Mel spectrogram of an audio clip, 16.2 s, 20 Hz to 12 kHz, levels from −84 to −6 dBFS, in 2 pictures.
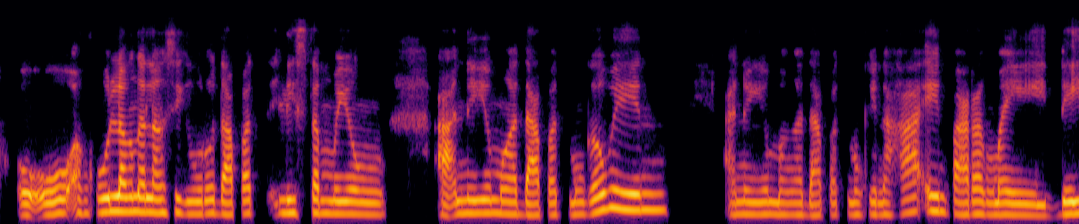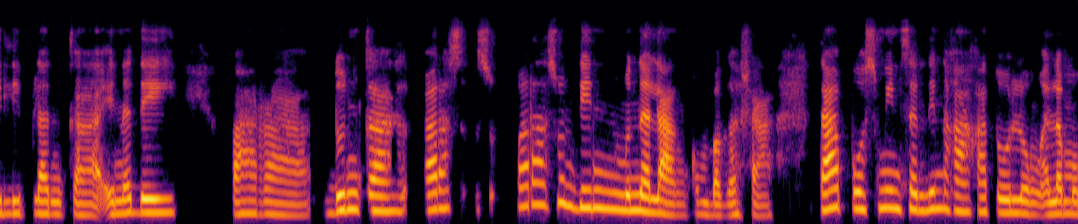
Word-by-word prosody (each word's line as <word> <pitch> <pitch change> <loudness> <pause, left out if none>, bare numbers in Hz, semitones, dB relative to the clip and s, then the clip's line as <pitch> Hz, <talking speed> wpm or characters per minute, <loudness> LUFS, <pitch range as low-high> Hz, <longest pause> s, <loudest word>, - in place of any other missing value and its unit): oo, 175 +3 +2
ang 200 - -3
kulang 215 +1 +5
na 210 - +5
lang 200 -1 +3
siguro 185 -1 -2
dapat 185 +1 -1
ilista 195 +1 -1
mo 190 -1 0
yung 180 -2 0 0.4
ah, - - +1
ano 195 - 0
yung 195 0 +1
mga 175 -2 0
dapat 170 0 -6
mong 175 +1 -4
gawin, 240 +2 +3 0.5
ano 175 +2 -4
yung 180 0 -1
mga 170 -1 -4
dapat 170 - -11
mong 175 -1 -6
kinakain, 195 +6 -2
parang 180 -1 0
may 170 -2 0
daily 185 +1 +2
plan 185 -2 0
ka 170 -2 -3
in 185 +2 0
a 200 - +1
day, 205 0 +3 0.4
para 180 -3 -3 0.2
dun 240 +5 +4
ka, 225 -2 +3 0.2
para 245 +3 +3
susu 460 - -13 0.2
para 320 +2 +1
sundin 275 -6 +1
mo 235 - +4
na 235 -2 +5
lang 170 -5 +2
kumbaga 170 -2 -4
siya. 155 +1 -7 0.3
Tapos 255 0 +3
minsan 255 -3 +1
din 255 +1 +1
nakakatulong 200 -5 -1
alam 185 +1 +2
190 Hz, 180 wpm, -22 LUFS, 175-230 Hz, 0.5 s, kulang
